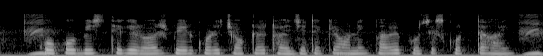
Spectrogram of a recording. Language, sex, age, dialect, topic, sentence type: Bengali, female, 18-24, Northern/Varendri, agriculture, statement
